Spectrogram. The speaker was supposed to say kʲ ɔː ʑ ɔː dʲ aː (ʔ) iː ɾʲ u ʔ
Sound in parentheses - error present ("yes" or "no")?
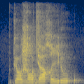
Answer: yes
